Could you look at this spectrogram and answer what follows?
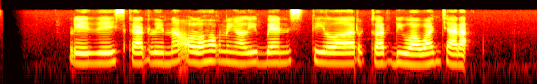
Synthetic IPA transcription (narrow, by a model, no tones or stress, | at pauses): lidiskaɾlinaʔɔlɔɦɔk̚niŋalibɛnst̪ilərkɨrdiwawaɲt͡ʃaɾa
